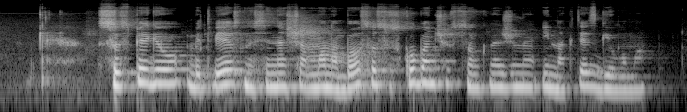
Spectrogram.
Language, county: Lithuanian, Kaunas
